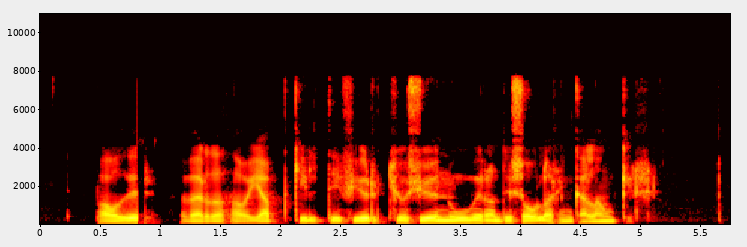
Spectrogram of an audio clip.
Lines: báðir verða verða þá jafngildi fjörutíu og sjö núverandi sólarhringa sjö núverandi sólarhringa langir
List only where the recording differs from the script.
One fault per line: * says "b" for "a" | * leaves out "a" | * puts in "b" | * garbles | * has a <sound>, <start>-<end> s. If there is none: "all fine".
* has a dropout, 0.8-0.9 s
* leaves out "verða"
* leaves out "sjö núverandi sólarhringa"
